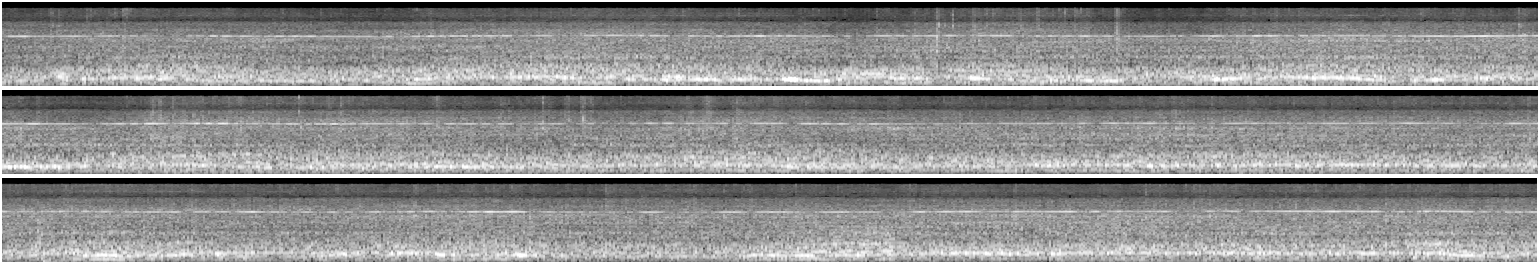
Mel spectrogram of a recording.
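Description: Stick vacuum running steadily over a shag rug during a pre-vacuum, with a steady high whine and a lower tone that dips and recovers every few seconds.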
